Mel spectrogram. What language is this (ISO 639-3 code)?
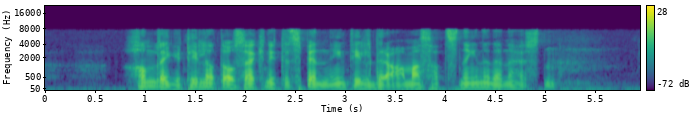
nor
